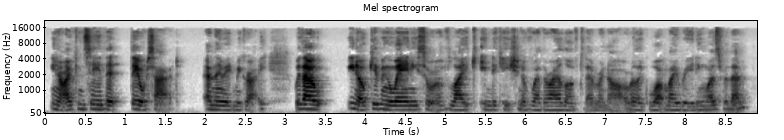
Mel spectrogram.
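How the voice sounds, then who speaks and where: A woman's voice: fairly low pitch, fairly even intonation, a little fast, gravelly, fairly bright tone. A young woman from Wales chatting casually about books, rambling with lots of fillers and the odd swear word. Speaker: book vlogger. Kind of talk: casual book review chat.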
